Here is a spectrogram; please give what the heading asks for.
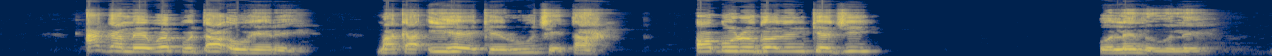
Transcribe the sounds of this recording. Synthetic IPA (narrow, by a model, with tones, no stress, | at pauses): a˦ɡa˨m̩˦e˨we˦pʊ˨ta˦ʔo˨ɦe˨ɾe˨ | ma˨ka˨ʔi˦ɦe˦e˨ke˨ɾu˦t͡ʃe˨ta˦ | ɔ˦bʊ˦ɾʊ˦ɡo˦dʊ˦ŋ̩˦ke˦d͡ʒi˦ | o˨le˦no˨le˦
